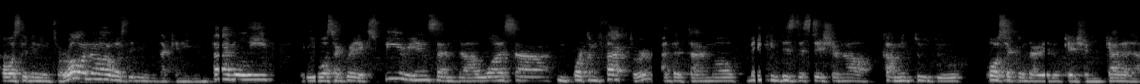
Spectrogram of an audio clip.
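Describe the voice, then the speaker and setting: A man with a Latin American accent, high pitch, ordinary pitch variation and a very fast pace. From Colombia. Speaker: college representative. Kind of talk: webinar interview.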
